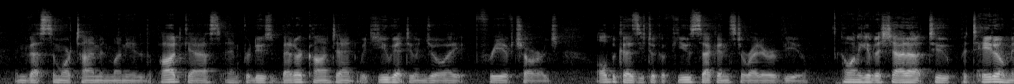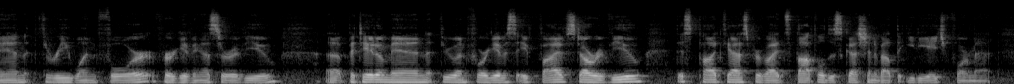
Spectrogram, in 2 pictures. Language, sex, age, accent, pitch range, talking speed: English, male, 20-39, American, 95-110 Hz, 180 wpm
